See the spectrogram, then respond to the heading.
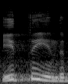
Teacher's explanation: நாவின் நுனி மேல்வாய்ப்பல்லின் அடிப்பகுதியை பொருந்ததால் ஏற்படுகிறது.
